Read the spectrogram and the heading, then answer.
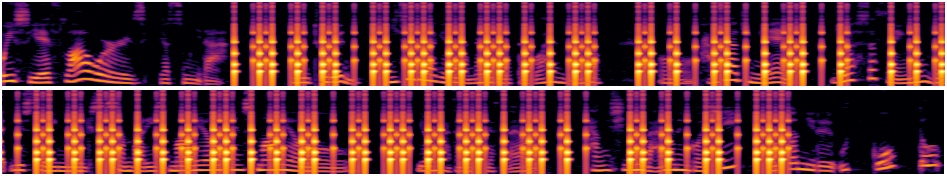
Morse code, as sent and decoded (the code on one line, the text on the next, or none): -.-. .- .-.. .-.. . -.. / .-- .- -.- . / --- .-. .. --. .. -. .- .-.. .-.. -.-- / .-- .- ...
CALLED WAKE ORIGINALLY WAS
